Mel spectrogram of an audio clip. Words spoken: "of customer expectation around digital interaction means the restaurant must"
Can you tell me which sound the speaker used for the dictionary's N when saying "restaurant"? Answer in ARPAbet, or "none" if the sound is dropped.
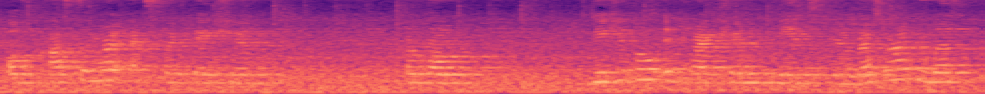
none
